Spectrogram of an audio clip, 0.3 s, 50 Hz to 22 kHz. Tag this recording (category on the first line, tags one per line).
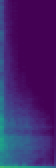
Instrument samples > Percussion
16x16-inch
16x16-inches
bubinga
death
death-metal
drum
drumset
DW
floor
floortom
floortom-1
heavy
heavy-metal
Ludwig
Majestic
metal
Pearl
pop
rock
sapele
sound-engineering
Tama
Tama-Star
thrash
thrash-metal
timpano
tom
tom-tom
unsnared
